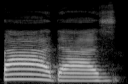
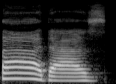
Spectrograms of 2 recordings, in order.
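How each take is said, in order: Both takes have the same delivery.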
